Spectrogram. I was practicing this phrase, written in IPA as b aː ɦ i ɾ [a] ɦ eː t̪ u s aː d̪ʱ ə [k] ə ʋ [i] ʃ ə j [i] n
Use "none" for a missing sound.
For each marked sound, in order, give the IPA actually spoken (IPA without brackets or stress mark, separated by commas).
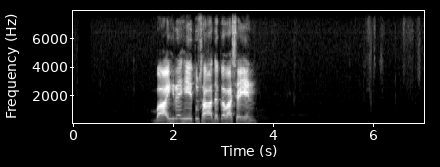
ə, k, a, e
